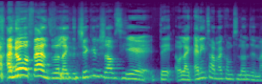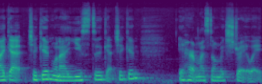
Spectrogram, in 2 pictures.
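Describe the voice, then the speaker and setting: A woman speaks at a fairly quick pace with an Irish accent, her pitch medium and her tone bright and sharp. Her pitch swings very widely and her loudness rises and falls sharply. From Ireland. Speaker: singer. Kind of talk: casual chat. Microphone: poor audio.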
